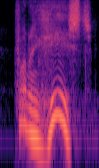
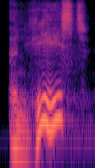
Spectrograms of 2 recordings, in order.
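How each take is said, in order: First: High, loud exclamation on GEEST; crying out. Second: High, loud, rising echo; startled question. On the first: Pastor identifies the shirt's owner, crying out. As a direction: cry out "geest" in alarm. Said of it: "riep de pastoor". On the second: Three ladies echo the pastor, startled question. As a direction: ask "geest" back in disbelief. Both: A narrator's reading.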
